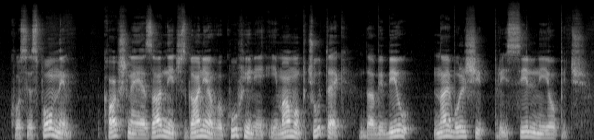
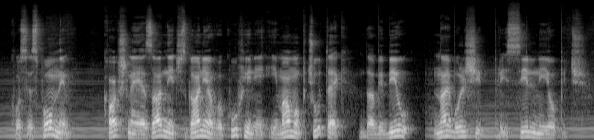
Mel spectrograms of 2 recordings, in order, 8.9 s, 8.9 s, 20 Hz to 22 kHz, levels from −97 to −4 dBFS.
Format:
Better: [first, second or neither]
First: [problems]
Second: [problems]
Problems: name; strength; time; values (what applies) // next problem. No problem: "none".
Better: first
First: none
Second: background sound (Bowed string instrument); 18 dB below the speech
